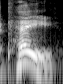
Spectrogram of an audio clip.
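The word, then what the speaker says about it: cay: Where would you find a landform called a K? K is spelled C-A-Y.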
